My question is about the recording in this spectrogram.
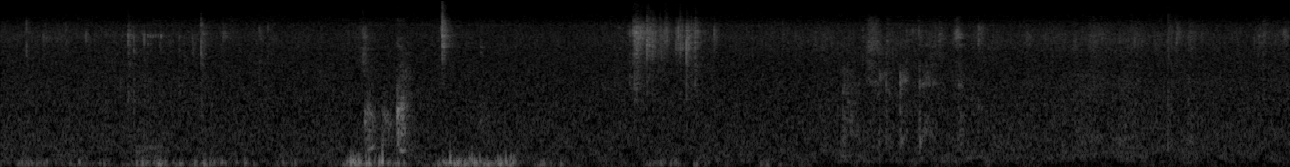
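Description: Near silence with faint outdoor ambience: scattered faint high chirps, plus a brief low rumble about four seconds in.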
